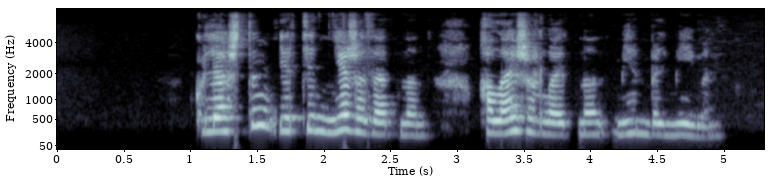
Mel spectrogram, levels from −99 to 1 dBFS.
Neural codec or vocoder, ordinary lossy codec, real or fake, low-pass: none; none; real; 7.2 kHz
